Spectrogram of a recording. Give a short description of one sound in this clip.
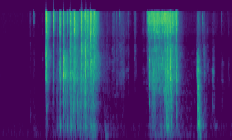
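Playing cards are shuffled with a quick riffle.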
